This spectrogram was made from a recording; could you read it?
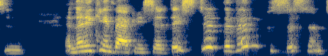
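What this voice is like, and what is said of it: Bad put-on English accent. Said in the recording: “this is the worst English accent I've ever heard.”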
